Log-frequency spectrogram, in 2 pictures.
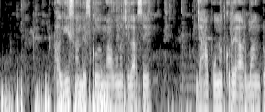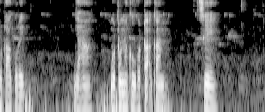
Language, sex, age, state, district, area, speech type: Santali, male, 18-30, West Bengal, Purulia, rural, spontaneous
